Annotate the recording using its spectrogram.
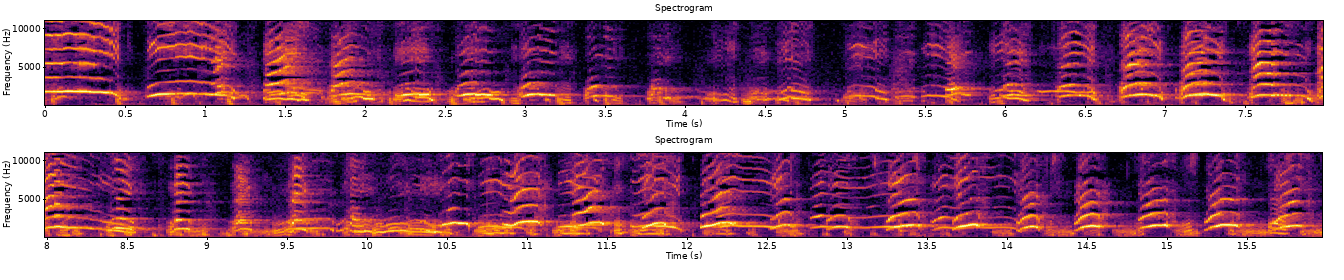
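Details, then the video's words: Litter of Labrador Retriever puppies crying together indoors, a dense continuous chorus of high arching whines and yelps, several pups overlapping, with a faint low hum in the background. "Labrador Retriever Welpen"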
